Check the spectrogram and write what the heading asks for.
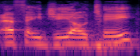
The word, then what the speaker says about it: Fagot: I forgot what team, a college team, and his last name was Faggot or Fagot. Yeah. So it's like faggot, but it's actually pronounced Fago.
